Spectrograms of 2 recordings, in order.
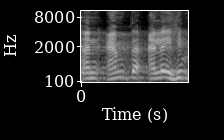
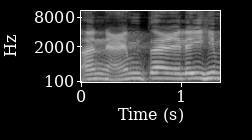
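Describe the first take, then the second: First: The consonant is a light glottal catch. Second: The consonant is a deep, squeezed throat sound. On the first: The speaker calls it wrong. "ഹംസയിലേക്കൊക്കെ പോകേണ്ടതേ" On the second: The speaker calls it right. "ഐൻ എന്ന ഹർഫ്"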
